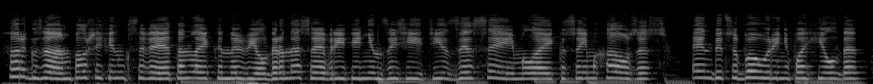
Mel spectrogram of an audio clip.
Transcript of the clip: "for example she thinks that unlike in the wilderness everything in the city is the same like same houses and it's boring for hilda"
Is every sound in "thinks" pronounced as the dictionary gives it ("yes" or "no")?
no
